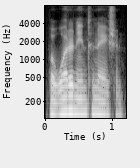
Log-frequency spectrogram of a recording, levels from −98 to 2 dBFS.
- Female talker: No, male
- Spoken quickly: No, average, 195 wpm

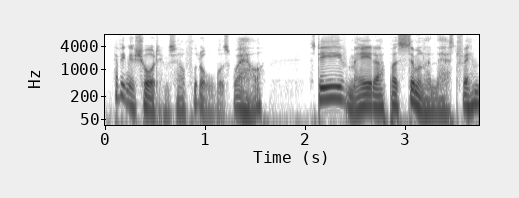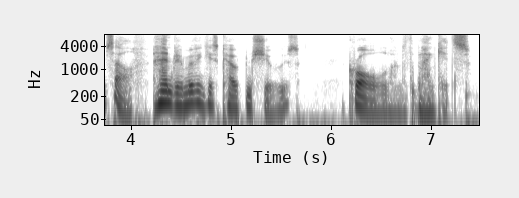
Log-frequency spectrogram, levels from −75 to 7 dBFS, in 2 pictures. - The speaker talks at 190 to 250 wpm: Yes, average, 200 wpm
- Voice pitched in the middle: No, low, 100 Hz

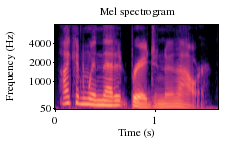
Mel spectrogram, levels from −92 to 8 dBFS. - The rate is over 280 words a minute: Yes, fast, 330 wpm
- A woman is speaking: No, male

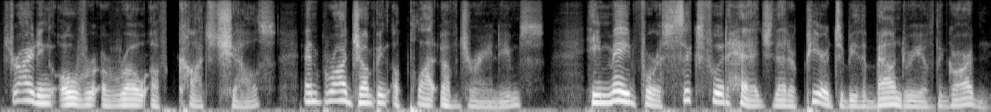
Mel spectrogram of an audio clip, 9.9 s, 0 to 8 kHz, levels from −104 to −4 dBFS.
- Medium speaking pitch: No, low, 130 Hz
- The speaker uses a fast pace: No, average, 180 wpm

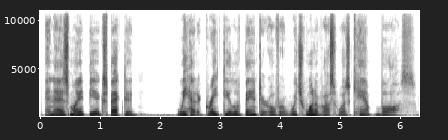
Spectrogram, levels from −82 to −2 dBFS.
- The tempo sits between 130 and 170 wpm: No, average, 190 wpm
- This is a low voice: Yes, low, 115 Hz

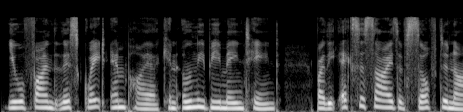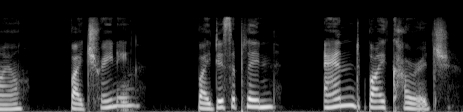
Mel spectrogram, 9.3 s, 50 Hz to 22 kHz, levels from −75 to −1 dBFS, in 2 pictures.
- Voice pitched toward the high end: Yes, high, 215 Hz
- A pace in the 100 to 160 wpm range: Yes, average, 155 wpm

